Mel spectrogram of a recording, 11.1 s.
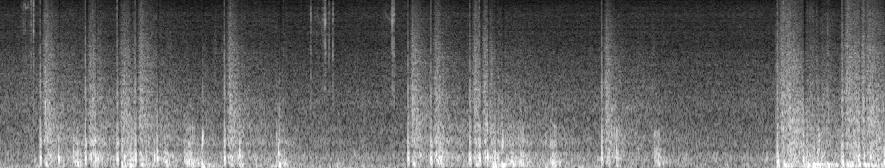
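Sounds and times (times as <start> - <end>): firework shells bursting: 0.2 - 8.4.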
